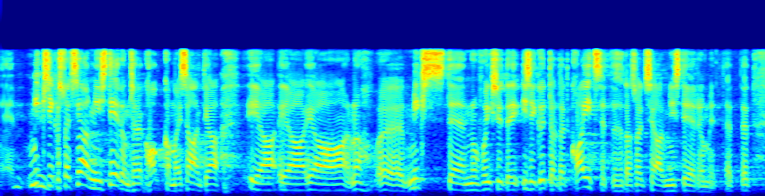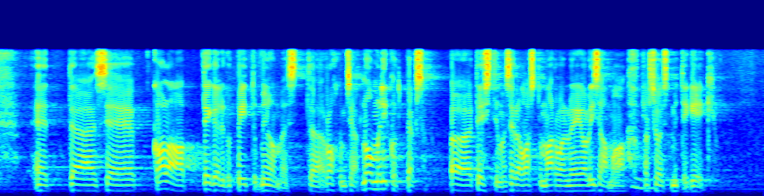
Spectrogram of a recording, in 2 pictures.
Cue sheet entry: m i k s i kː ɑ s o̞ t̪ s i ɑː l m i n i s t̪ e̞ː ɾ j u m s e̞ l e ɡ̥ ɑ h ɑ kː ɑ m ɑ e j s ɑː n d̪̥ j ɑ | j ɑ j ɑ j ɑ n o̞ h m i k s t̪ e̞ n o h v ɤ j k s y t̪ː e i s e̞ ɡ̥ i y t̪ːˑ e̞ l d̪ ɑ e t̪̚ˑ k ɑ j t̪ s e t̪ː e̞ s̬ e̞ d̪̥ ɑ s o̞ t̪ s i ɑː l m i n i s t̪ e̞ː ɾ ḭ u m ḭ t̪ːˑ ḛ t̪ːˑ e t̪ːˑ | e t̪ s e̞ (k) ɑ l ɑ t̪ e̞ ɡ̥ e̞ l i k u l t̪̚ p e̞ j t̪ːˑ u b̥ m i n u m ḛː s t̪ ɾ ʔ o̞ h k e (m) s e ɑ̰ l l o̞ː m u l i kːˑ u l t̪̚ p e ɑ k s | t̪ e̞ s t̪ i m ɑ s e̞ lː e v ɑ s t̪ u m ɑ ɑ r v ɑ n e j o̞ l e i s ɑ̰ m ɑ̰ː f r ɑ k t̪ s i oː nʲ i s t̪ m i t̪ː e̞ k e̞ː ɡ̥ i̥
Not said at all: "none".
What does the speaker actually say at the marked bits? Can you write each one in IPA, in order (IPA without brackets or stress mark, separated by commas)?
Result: k, m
